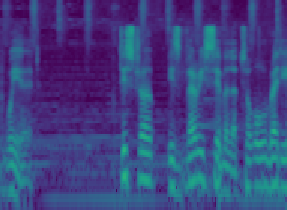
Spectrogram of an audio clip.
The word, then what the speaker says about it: distro: Stri would typically be pronounced similar to the beginning of street or stripe. Stro, on the other hand, would be pronounced similar to the beginning of strobe, which isn't exactly the same but close enough in American English that we'd rather say distro than distri.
